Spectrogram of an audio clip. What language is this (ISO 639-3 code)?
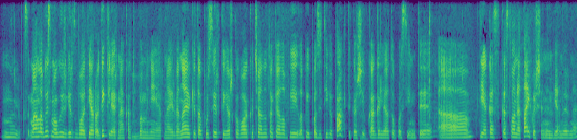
lit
